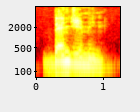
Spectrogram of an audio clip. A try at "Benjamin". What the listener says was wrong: Good. One more time.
